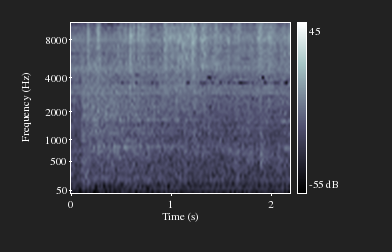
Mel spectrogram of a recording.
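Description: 200 W laser cleaner's beam crackling on the steel as it burns the welding trace off a weld seam. It is a dense hiss of fast fine clicks that starts just after the beginning and holds steady.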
